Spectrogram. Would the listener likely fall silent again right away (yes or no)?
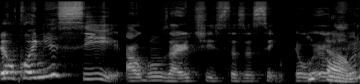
yes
